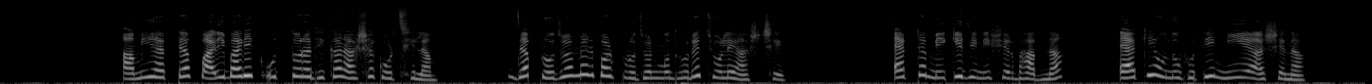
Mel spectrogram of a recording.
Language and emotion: Bengali, sad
